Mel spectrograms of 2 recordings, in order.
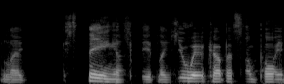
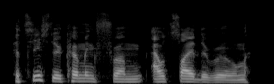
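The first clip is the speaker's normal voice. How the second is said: normal talking voice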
